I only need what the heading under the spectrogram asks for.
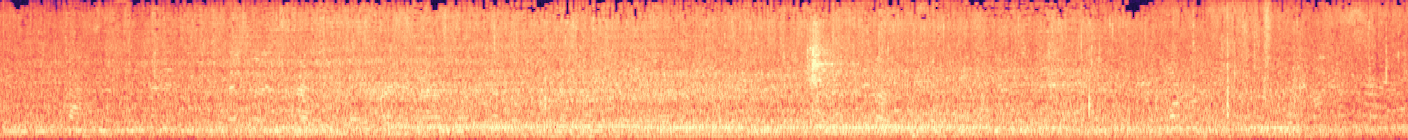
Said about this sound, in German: Ah, die Müllabfuhr. Typisches Geräusch. Die Müllabfuhr. es ist immer noch die Müllabfuhr.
